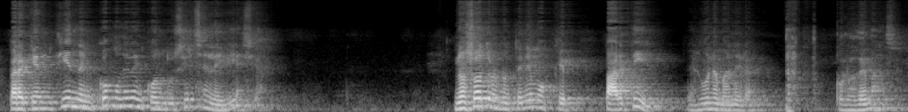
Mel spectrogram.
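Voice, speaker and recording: Argentine preacher in an echoey church. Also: male voice. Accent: Argentine Spanish. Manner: emphatic preaching, swinging between hushed solemn lows and loud raised highs. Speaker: pastor. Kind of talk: expository sermon. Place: church hall. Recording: echoey church hall with long reverb.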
